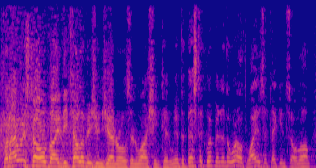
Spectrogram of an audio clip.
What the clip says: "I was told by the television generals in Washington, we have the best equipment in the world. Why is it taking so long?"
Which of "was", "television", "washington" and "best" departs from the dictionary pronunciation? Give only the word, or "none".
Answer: none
